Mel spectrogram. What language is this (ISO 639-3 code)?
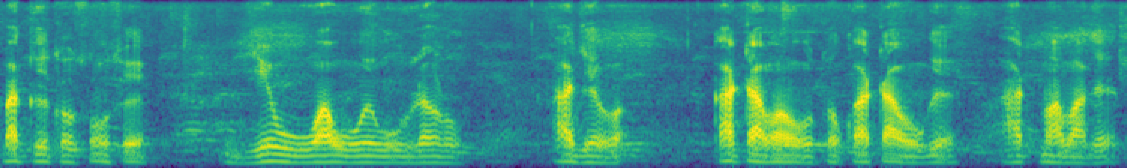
guj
